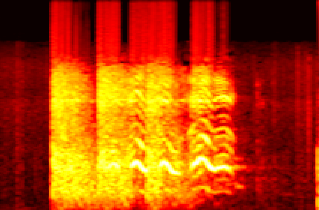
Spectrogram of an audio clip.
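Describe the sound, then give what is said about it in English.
A gun fired until it is empty: a dense run of loud, rough bursts packed closely together for about two seconds, then silence. “Mind if I empty my gun first?”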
